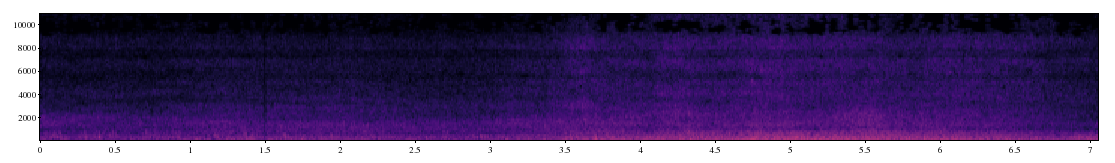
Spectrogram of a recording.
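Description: Ocean surf breaking and washing up a sandy beach, with wind buffeting the microphone. It swells louder a few seconds in as a wave rolls in, then eases.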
